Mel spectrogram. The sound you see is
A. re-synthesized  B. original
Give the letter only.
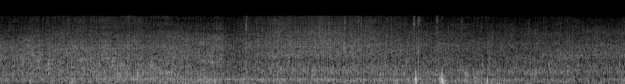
A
